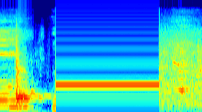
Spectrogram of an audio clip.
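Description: A single steady electronic beep at one pitch, about a second long, of the kind cut in during editing as a censor bleep. It starts and stops abruptly, just after a sung children's-style shopping song ends, and voices and shop noise return right after it.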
